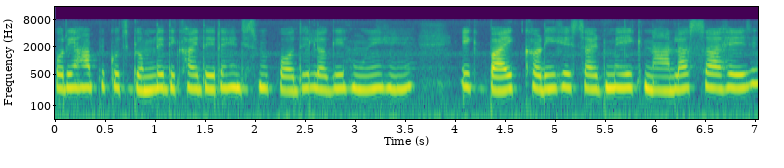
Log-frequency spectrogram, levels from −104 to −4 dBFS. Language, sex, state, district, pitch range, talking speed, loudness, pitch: Hindi, female, Uttar Pradesh, Hamirpur, 235-250 Hz, 215 wpm, -17 LUFS, 245 Hz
